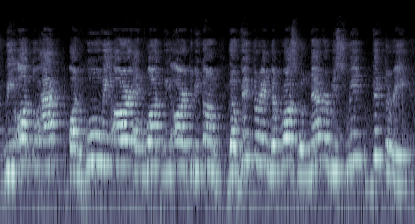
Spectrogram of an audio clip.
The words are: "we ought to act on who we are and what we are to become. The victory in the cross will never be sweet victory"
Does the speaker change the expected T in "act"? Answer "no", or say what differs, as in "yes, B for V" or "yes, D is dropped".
no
